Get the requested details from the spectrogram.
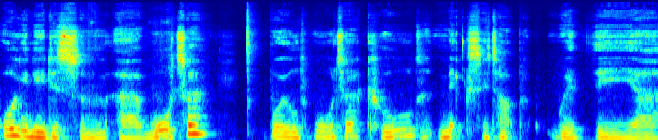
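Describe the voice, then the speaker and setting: With an English accent, a man speaks at a moderate pace in a fairly high pitch and with lively intonation. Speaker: DIY guitar pedal maker. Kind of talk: tutorial. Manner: casual rambling with many fillers.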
